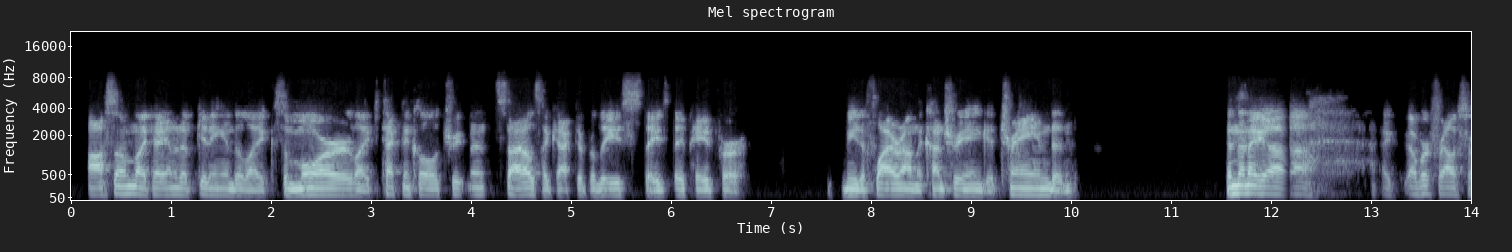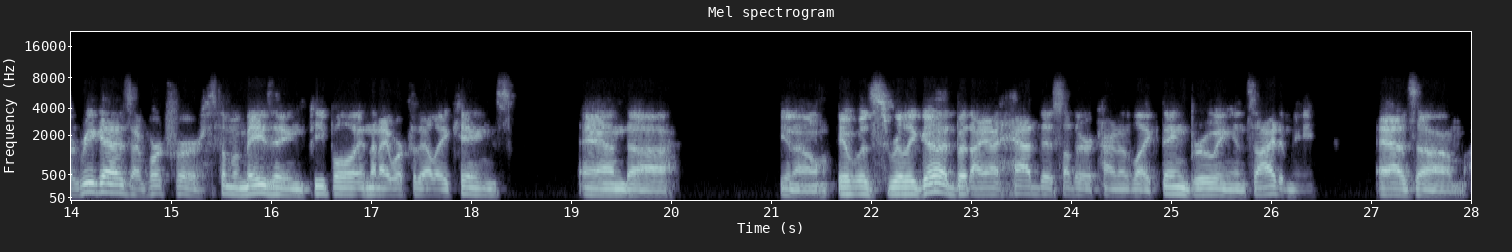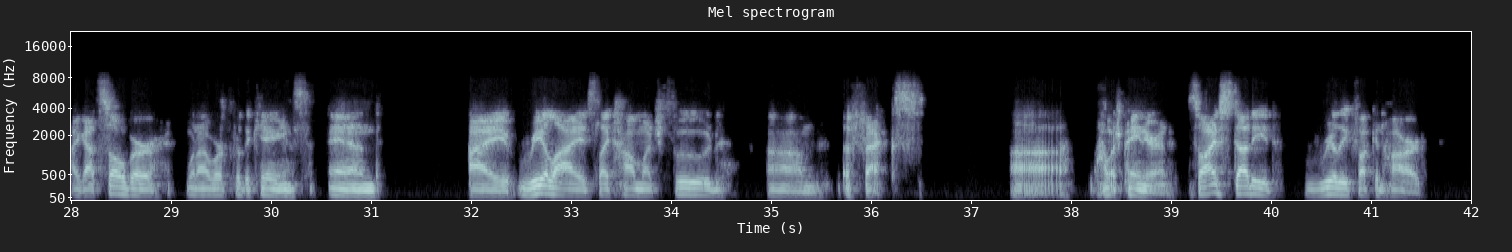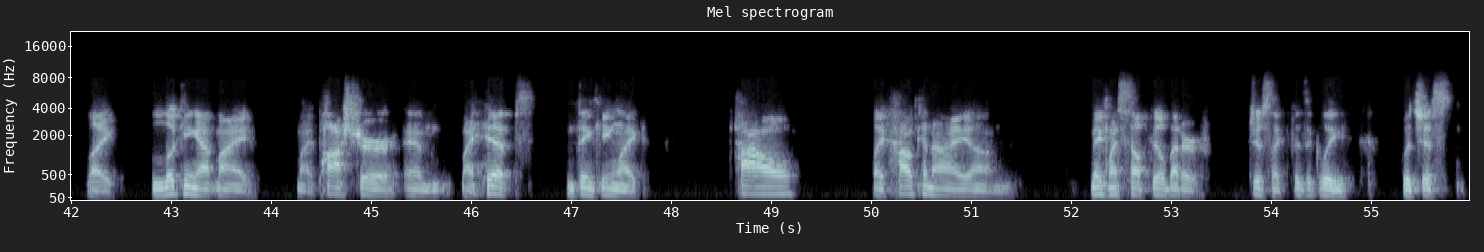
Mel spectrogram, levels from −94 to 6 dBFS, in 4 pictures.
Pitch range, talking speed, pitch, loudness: 95-115 Hz, 145 wpm, 105 Hz, -22 LUFS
